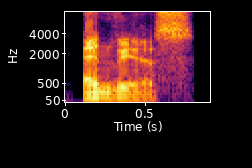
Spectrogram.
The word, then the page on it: envious: British English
